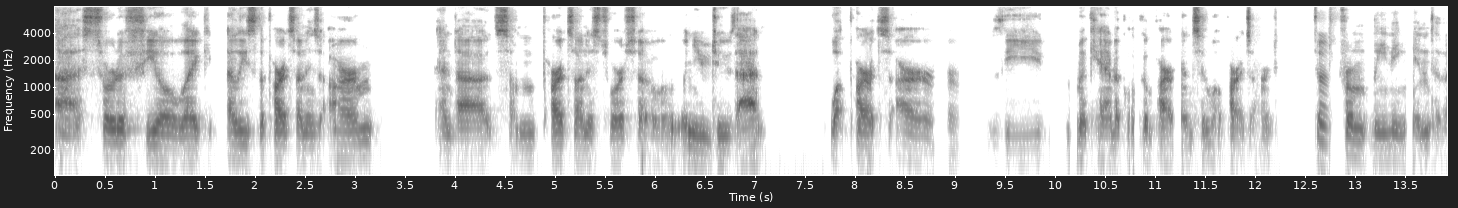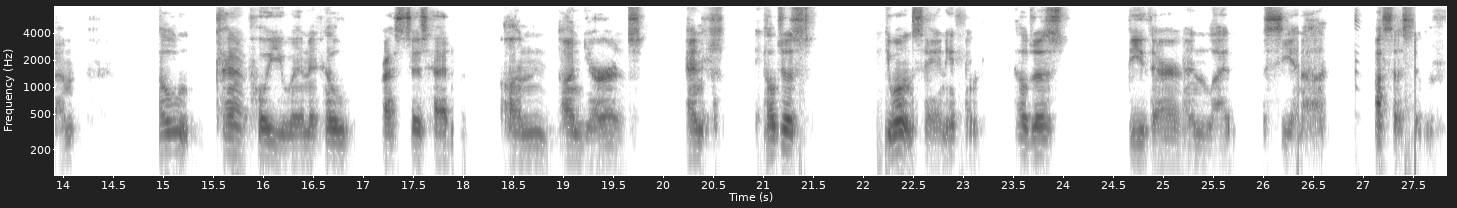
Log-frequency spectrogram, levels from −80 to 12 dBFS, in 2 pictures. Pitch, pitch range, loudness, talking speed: 385 Hz, 330-440 Hz, -25 LUFS, 145 wpm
